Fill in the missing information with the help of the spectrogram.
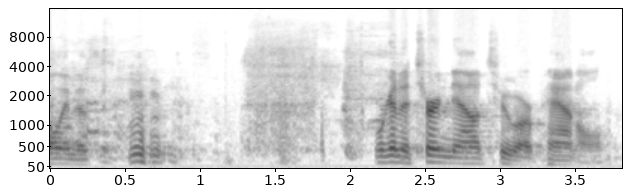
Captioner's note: laughter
